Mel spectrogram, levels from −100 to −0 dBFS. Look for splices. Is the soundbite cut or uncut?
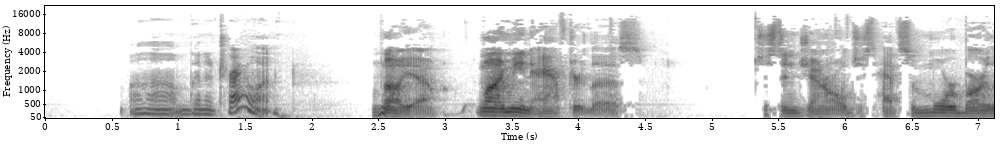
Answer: uncut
